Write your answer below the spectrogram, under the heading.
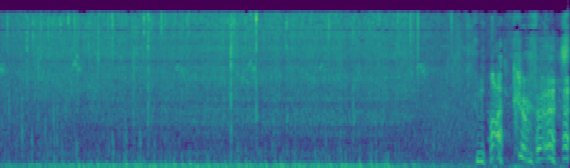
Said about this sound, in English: So if you look at that now. The pizza is looking good. Just listen to this sizzle.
